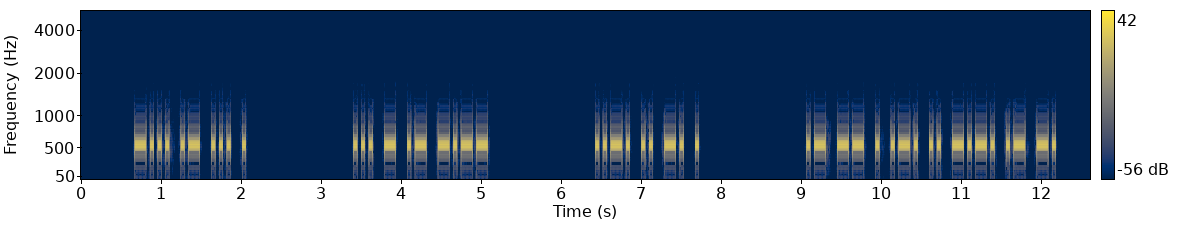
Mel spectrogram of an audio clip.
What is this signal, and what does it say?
Morse code, heard as a keyed tone, about 25 wpm, 550 Hz. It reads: BASE STAY FINE AMERICAN
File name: Ultimate Word List / 25WPM Ultimate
